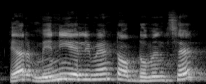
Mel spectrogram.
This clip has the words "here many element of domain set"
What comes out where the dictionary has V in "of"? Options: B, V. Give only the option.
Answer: B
